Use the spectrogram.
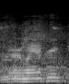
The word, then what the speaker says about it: Garrie Landry: Is that how you pronounce it? Yes, Garrie Landry.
